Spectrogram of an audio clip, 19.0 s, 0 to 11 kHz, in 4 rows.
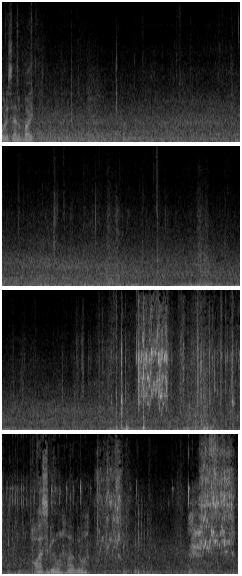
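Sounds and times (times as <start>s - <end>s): traffic rumble overhead: 0.0s - 19.0s.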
